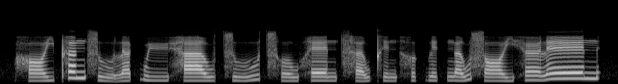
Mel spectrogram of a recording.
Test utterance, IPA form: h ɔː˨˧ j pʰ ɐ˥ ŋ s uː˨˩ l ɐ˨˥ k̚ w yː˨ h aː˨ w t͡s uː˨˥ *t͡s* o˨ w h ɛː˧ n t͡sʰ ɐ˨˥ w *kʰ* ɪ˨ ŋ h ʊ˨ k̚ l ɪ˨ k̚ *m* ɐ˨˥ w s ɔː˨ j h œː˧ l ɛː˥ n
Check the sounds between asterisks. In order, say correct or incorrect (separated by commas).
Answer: incorrect, correct, incorrect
